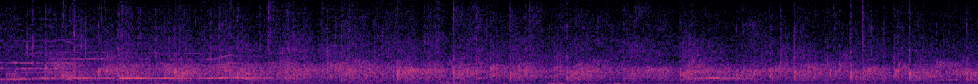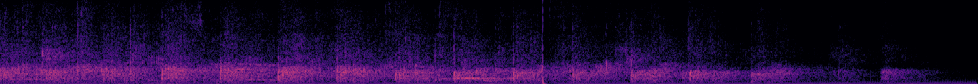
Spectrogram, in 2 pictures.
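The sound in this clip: Audience applause welcoming a poet to the stage at a literary event: dense, sustained clapping from many hands over a low steady hum, slowly thinning into scattered claps toward the end.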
